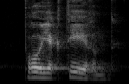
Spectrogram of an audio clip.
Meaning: 1. to project, to cast an image 2. to project (to draw straight lines from a fixed point)
- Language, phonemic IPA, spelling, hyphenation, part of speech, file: Dutch, /ˌproː.jɛkˈteː.rə(n)/, projecteren, pro‧jec‧te‧ren, verb, Nl-projecteren.ogg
